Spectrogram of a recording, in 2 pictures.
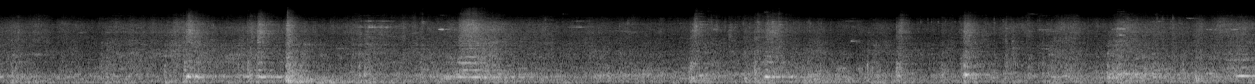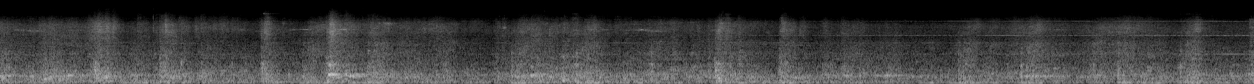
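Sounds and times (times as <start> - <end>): freight train wheels rumbling on rail: 0.0 - 25.0.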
